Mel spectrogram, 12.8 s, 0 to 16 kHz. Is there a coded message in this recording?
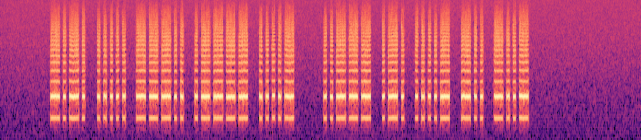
Yes: Morse code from 0.9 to 10.6 s, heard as a buzzer, hand-sent with a paddle, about 19 wpm. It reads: C5814 2R4DX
